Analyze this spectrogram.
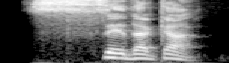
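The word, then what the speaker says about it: Tzedaká: La tercera T es Sedaká. Pero Sedaká no se escribe con T, pastor. No se pronuncia con T, pero se escribe con T. T es C. T, Sedaká. O tal vez mejor, T-Z, Sedaká.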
